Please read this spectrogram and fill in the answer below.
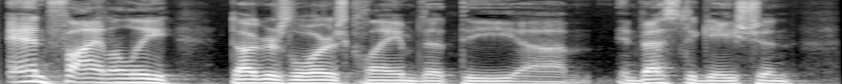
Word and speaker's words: Duggar: electronic devices other than duggars who rhymes with hugger the court finds that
